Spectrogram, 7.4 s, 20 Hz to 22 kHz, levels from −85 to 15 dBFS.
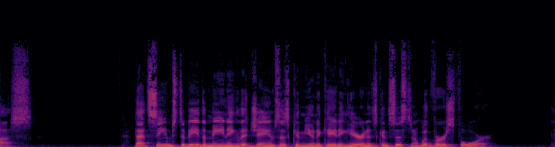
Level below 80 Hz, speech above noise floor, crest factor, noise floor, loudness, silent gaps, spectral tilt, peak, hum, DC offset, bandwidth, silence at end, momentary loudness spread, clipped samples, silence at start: -66 dBFS; 41 dB; 14 dB; -71 dBFS; -30 LUFS; none; -6 dB/octave; -18 dBFS; none; under 0.1%; 16 kHz; 0.9 s; 10 LU; under 0.1%; 0 s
